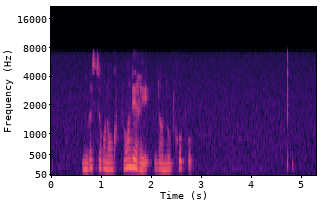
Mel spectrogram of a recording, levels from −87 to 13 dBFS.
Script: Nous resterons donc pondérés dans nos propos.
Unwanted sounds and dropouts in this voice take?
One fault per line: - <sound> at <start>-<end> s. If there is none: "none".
none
